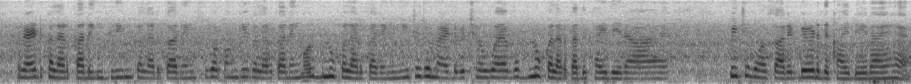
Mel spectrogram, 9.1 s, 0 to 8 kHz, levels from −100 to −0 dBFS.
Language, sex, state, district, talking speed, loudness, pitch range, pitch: Hindi, female, Maharashtra, Dhule, 265 wpm, -24 LUFS, 215-255 Hz, 230 Hz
